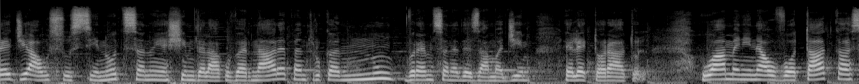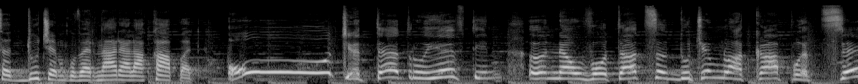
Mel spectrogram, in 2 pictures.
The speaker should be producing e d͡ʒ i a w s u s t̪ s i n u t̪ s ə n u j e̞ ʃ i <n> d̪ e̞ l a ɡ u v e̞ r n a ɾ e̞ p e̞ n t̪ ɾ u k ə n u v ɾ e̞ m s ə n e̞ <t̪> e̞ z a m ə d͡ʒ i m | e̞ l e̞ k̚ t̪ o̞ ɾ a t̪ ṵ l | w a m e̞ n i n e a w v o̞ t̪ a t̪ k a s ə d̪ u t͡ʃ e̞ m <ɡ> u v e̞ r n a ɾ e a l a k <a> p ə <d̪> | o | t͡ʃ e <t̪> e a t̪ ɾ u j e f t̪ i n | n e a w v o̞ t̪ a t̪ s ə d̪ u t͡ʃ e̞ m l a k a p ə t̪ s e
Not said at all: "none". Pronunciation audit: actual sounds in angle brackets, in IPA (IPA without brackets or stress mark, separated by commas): m, d̪, ɡ, a, t̪, t̪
